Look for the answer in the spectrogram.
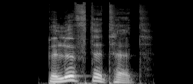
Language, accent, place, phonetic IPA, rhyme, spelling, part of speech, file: German, Germany, Berlin, [bəˈlʏftətət], -ʏftətət, belüftetet, verb, De-belüftetet.ogg
- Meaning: inflection of belüften: 1. second-person plural preterite 2. second-person plural subjunctive II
